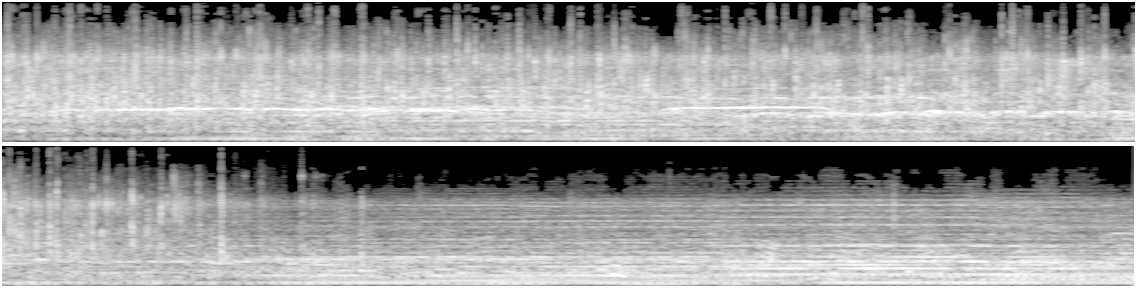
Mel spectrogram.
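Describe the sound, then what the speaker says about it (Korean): A large crowd claps steadily and loudly, dense applause with a few cheers mixed in, easing slightly toward the end while continuing throughout, welcoming a district mayor onstage at a community event for elderly care workers. "뜨거운 박수로 환영해 주십시오"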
